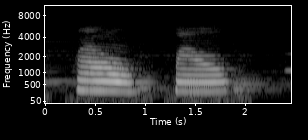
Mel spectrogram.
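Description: Two drawn-out cat meows, each lasting over half a second with a slightly falling pitch, separated by a short pause. They are fairly loud, with no talking.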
